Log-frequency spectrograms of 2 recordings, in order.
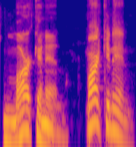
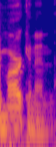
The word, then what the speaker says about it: Markkanen: I always say this name wrong. Was it Laurie McCarkin? I believe it's Markkanen.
